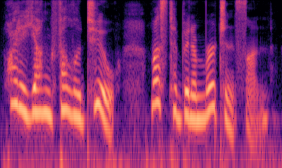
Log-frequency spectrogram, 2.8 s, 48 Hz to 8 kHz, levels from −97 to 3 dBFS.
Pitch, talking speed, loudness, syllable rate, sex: 250 Hz, 235 wpm, -18 LUFS, 5.8 syllables/s, female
